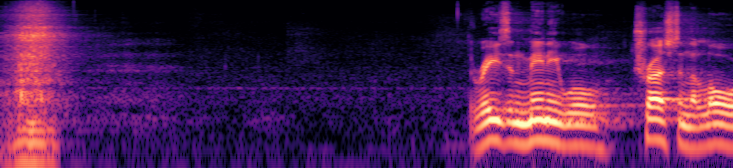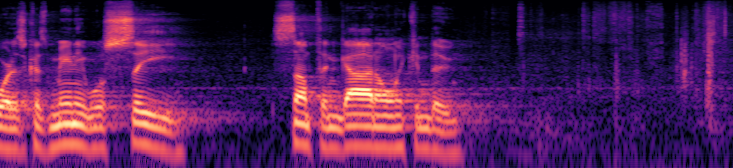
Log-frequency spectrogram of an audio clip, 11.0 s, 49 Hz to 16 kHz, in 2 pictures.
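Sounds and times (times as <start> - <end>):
man breathing into a microphone: 0.6 - 1.5.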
